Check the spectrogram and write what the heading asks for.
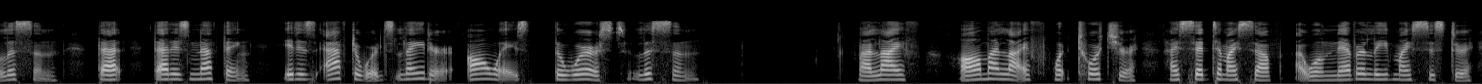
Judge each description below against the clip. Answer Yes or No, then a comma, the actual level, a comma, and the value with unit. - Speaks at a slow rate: Yes, slow, 120 wpm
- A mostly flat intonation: Yes, narrow, 1.9 semitones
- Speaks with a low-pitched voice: No, high, 230 Hz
